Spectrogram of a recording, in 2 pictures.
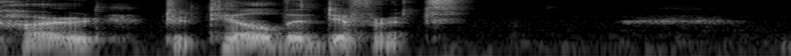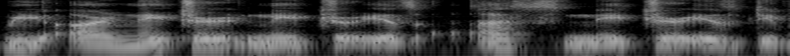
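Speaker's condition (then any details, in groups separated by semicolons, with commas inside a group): Cerebral palsy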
